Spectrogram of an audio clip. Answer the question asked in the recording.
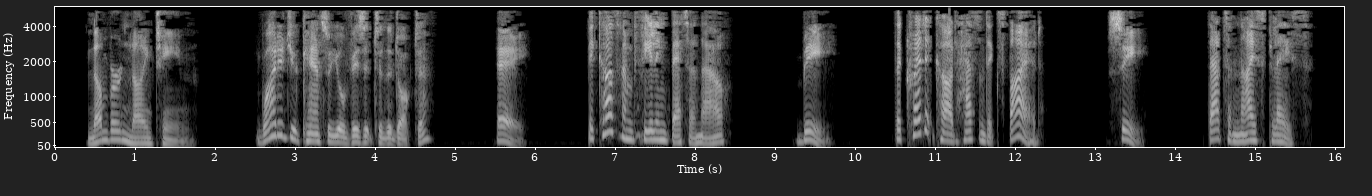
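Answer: A: Because I'm feeling better now.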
